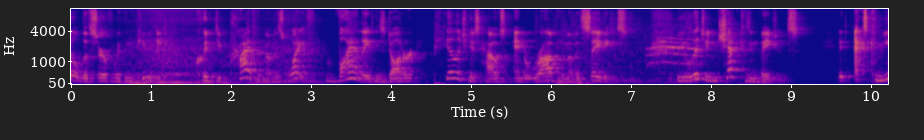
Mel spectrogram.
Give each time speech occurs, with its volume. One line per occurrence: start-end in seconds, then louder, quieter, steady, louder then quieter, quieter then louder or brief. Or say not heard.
0.0-10.1 steady.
